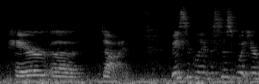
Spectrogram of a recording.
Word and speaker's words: paradigms: be a video explaining paradigms this is pronounced pair a dime basically this is what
